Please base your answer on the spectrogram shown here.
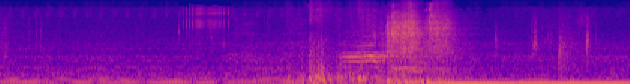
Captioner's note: thud, woman groans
